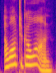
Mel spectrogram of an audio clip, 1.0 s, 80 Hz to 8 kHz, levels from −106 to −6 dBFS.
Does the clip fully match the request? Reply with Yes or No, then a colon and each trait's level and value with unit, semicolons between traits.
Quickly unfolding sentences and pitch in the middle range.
No: fast, 315 wpm; very high, 265 Hz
